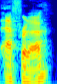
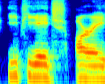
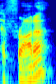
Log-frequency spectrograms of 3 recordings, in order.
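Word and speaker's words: Ephrata: uh a town in South Central Pennsylvania that's pronounced Epha. Um EP h a ta. And the running joke here is anybody that's not from here will call it Ephrada.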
